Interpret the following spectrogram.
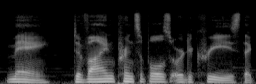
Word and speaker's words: me: One of the most sophisticated concepts in Sumerian religious thought was the idea of the me pronounced may divine principles or decrees that governed all aspects of existence.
